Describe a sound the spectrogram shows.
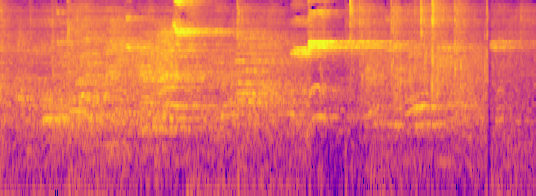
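Young women chatter and call out to each other in a large echoing hall.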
